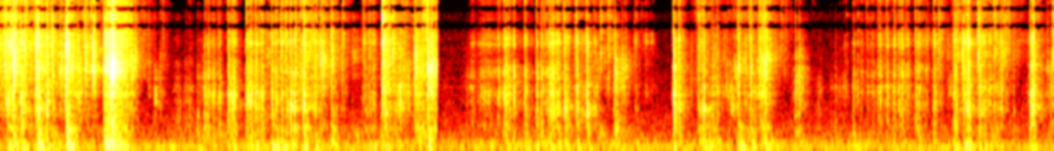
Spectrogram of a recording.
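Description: A utility knife blade shaves thin curls off a solid, rectangular, dry purple soap bar held in the hand. It makes crisp, dry scraping and crackling strokes in short bursts separated by brief pauses. The sound is bright and high with almost no low end.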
